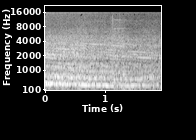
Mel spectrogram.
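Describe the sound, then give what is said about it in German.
Sirens sound in a loud, sustained, droning wail that stays fairly steady throughout, heard on its own. “Und mitten hinein in dieses Lied kamen plötzlich die Sirenen.”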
